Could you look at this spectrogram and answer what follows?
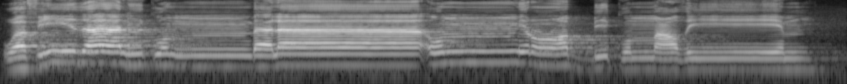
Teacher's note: Bertemu dengan huruf yang berharokat. Nun sama mim perlu untuk diidghamkan. Sehingga menjadi satu huruf mim yang bertasydid.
